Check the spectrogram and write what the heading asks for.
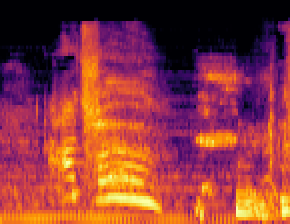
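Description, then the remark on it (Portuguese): A person mimics a sneeze with their voice, a rising breathy intake and a loud, voiced burst, followed by a couple of short vocal sounds, clear. “Dá um espirro assim.”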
